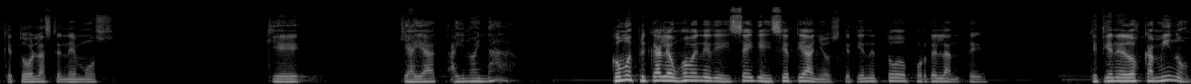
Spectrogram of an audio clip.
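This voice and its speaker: A middle-aged man with a Central American Spanish accent preaching a sermon, telling personal stories in an animated, conversational way with frequent asides to the congregation. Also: a little high. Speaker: pastor. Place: church sanctuary. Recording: long church reverb.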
